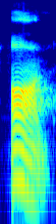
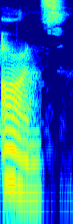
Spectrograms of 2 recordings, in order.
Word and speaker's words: ans: Kind of like the book is on the table, but think of it with an AH sound.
